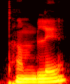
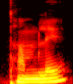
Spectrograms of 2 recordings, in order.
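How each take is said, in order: The two takes are said the same way.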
